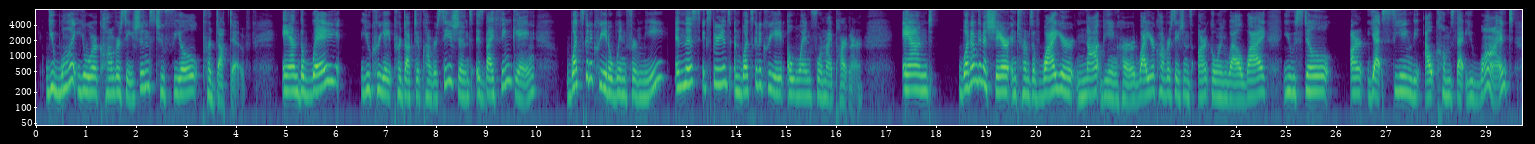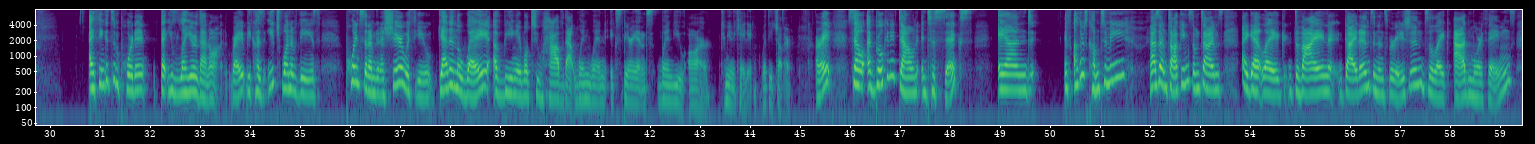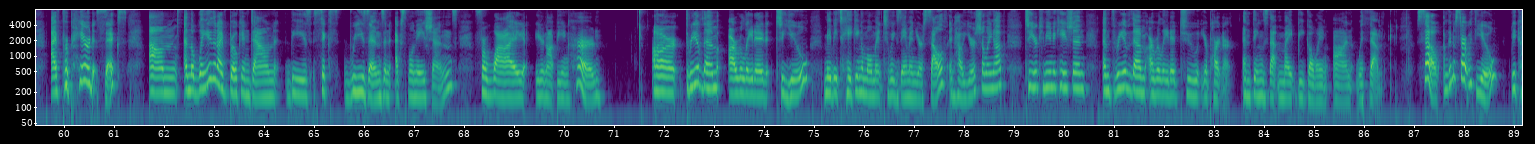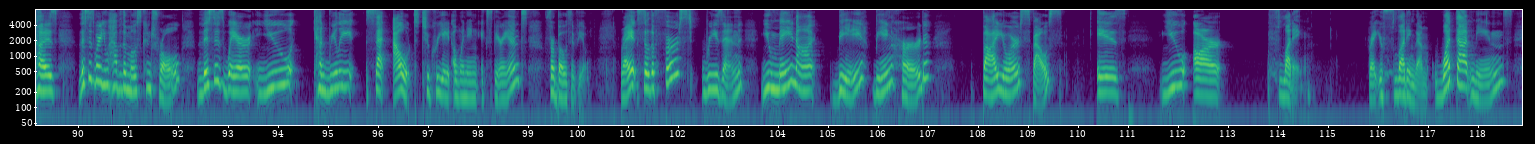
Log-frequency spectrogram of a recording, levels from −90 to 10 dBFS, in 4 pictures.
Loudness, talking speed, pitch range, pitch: -20 LUFS, 135 wpm, 170-235 Hz, 195 Hz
